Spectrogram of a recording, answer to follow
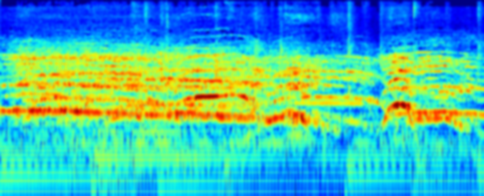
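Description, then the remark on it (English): A crowd cheers and whoops steadily for about five seconds, with overlapping shouts and high excited voices rising and falling, plus a brief louder swell near the end. “I don't even know what that cheer's for.”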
